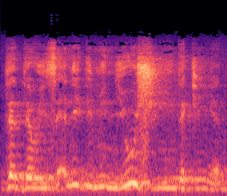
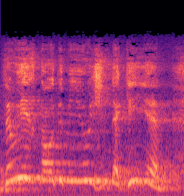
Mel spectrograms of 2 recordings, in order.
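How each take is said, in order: First: Said in the usual way. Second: "no" stressed, the whole line pitched much higher and a bit faster; emphatic restatement. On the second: Shown as a demonstration. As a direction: drive home "no diminution" with a high, quick push. Lecturer restates the point emphatically.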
